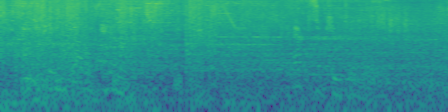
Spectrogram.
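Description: Video game battle sounds of clashing blows and spell effects ring out.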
